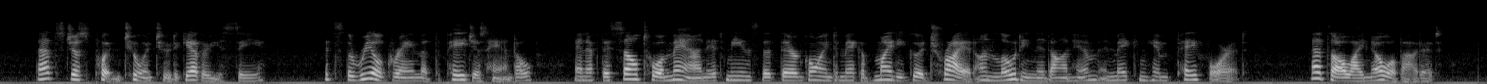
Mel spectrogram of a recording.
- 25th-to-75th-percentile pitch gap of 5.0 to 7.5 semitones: No, average, 4.2 semitones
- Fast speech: Yes, fast, 210 wpm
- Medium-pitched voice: Yes, medium, 180 Hz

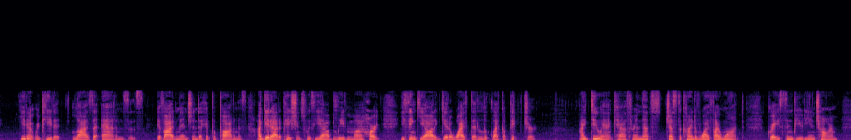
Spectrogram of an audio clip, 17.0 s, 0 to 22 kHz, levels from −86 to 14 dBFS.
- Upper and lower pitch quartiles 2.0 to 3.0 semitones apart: Yes, average, 2.7 semitones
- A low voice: No, medium, 180 Hz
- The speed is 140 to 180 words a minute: No, average, 190 wpm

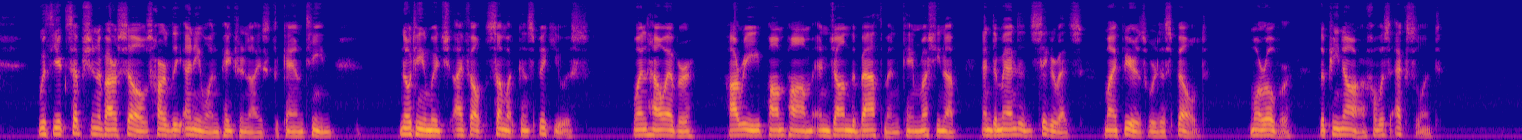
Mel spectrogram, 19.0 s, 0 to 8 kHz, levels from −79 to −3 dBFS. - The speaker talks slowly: Yes, slow, 125 wpm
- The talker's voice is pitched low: Yes, low, 110 Hz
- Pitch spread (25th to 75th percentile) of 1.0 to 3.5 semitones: Yes, average, 2.8 semitones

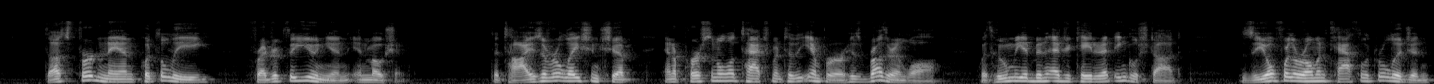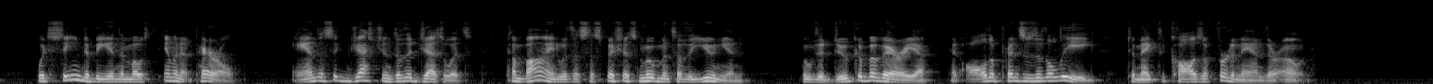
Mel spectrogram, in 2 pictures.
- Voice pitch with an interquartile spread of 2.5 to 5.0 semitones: No, wide, 5.5 semitones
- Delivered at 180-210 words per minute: No, average, 170 wpm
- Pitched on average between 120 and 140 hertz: Yes, low, 135 Hz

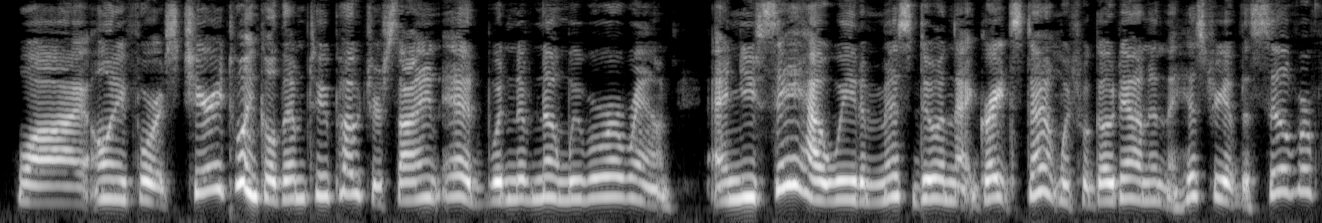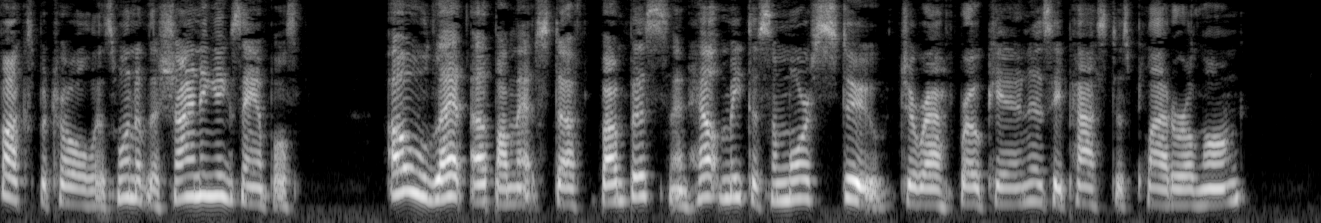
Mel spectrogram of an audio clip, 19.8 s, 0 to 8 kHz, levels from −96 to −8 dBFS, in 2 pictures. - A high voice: Yes, high, 225 Hz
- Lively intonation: No, average, 4.0 semitones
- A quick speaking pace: Yes, fast, 215 wpm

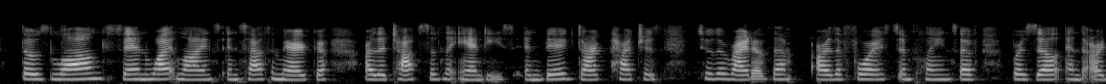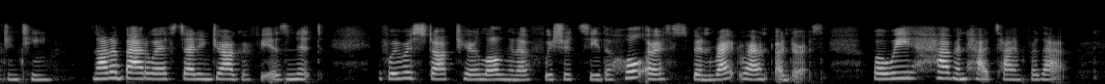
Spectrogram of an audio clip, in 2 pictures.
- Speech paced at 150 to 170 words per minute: No, average, 180 wpm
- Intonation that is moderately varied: No, narrow, 1.5 semitones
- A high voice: Yes, high, 235 Hz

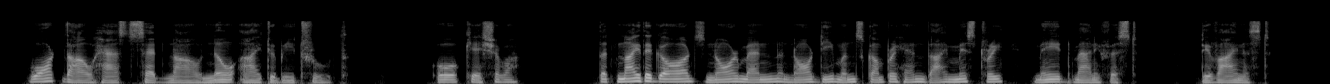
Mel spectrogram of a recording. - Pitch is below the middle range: Yes, low, 110 Hz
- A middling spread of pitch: Yes, average, 4.4 semitones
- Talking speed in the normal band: No, slow, 115 wpm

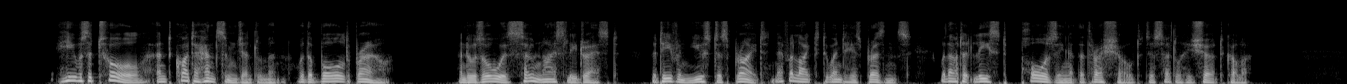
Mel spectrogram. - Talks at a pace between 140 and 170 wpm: No, average, 185 wpm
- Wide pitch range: Yes, wide, 6.1 semitones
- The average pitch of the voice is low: Yes, low, 115 Hz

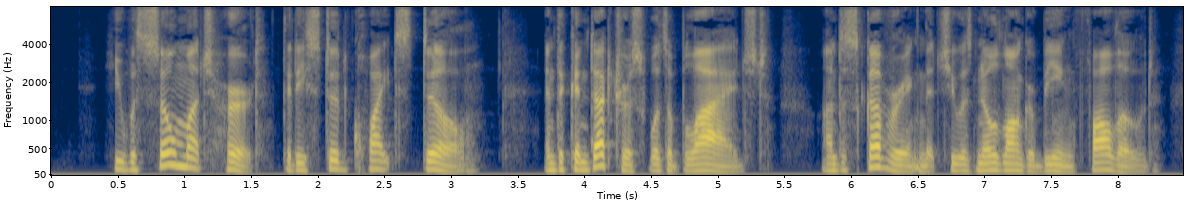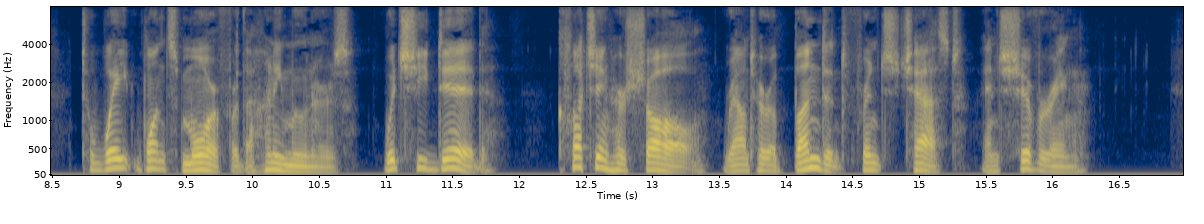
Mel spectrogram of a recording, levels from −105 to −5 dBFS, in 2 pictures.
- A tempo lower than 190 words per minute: Yes, average, 155 wpm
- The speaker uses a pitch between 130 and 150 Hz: No, low, 120 Hz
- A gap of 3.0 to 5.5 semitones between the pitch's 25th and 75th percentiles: Yes, average, 5.2 semitones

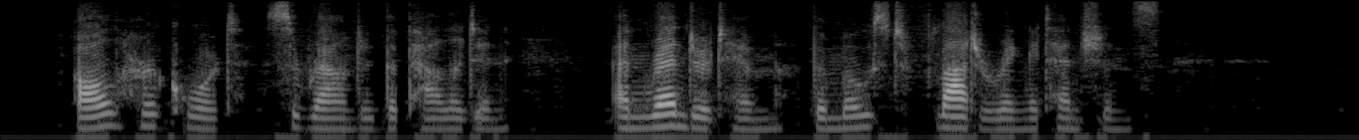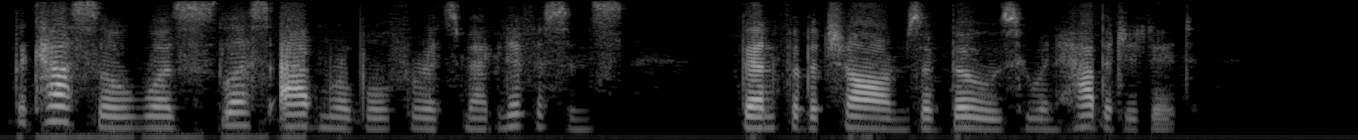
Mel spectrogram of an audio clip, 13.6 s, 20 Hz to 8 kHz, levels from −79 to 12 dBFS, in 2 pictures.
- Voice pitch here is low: No, high, 190 Hz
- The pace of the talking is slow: Yes, slow, 130 wpm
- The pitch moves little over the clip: Yes, narrow, 1.9 semitones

